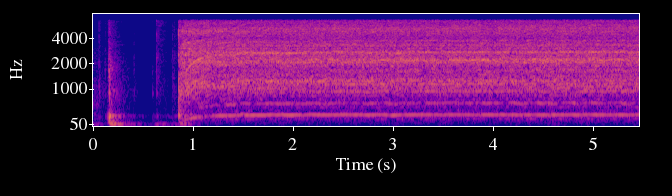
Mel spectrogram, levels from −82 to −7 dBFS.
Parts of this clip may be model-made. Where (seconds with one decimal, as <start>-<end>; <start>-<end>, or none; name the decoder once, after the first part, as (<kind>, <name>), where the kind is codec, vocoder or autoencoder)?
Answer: 1.1-5.5 (vocoder, BigVGAN v2)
